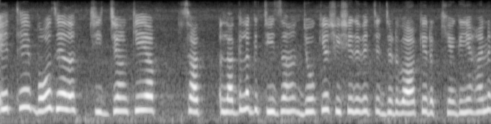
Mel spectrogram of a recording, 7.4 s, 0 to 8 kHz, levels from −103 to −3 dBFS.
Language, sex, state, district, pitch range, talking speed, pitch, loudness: Punjabi, female, Punjab, Fazilka, 300-345 Hz, 155 wpm, 315 Hz, -15 LUFS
